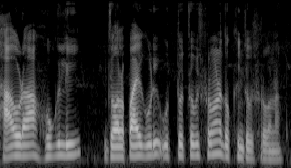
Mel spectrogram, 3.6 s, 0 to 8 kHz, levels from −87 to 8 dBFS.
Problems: background sounds at intervals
